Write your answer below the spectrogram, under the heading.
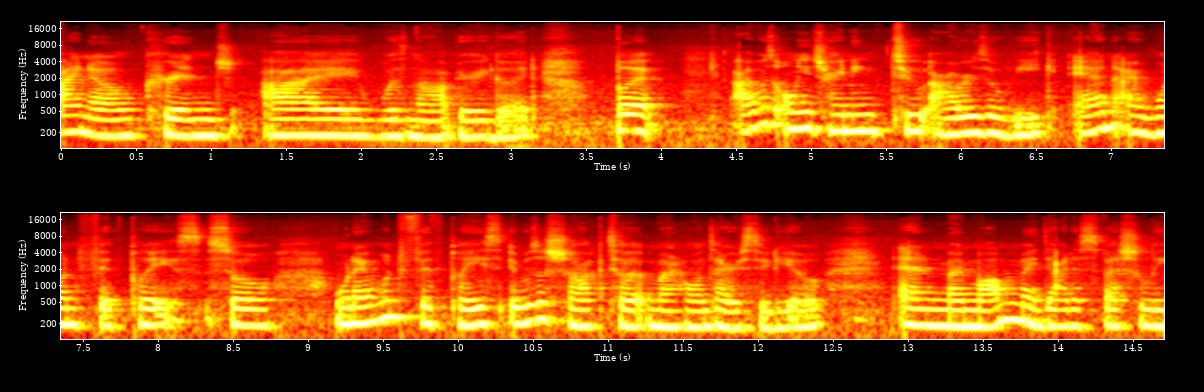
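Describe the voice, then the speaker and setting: An animated tone at a fairly slow pace, very even loudness and ordinary pitch variation, with audible room echo and noticeable background noise. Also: woman. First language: Spanish. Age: young. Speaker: ballet student and vlogger. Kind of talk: casual Q&A vlog. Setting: ballet dorm room.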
